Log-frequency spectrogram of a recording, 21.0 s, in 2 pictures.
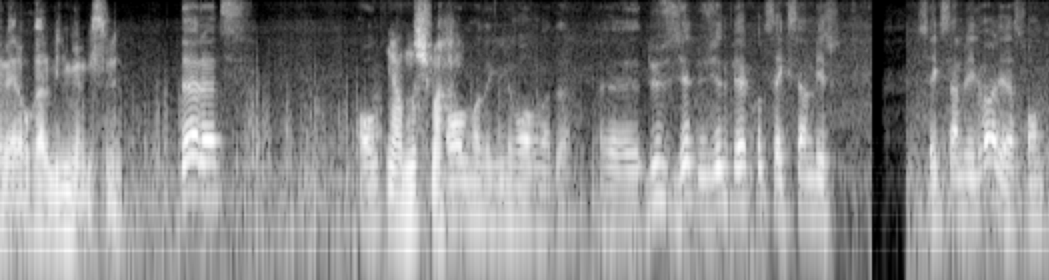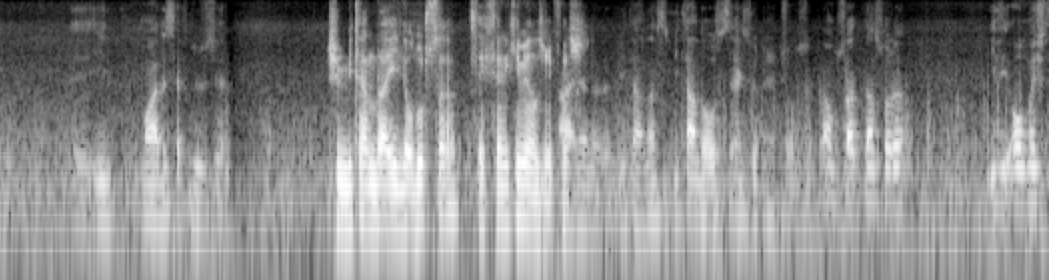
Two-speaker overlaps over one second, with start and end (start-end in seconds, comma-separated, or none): none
